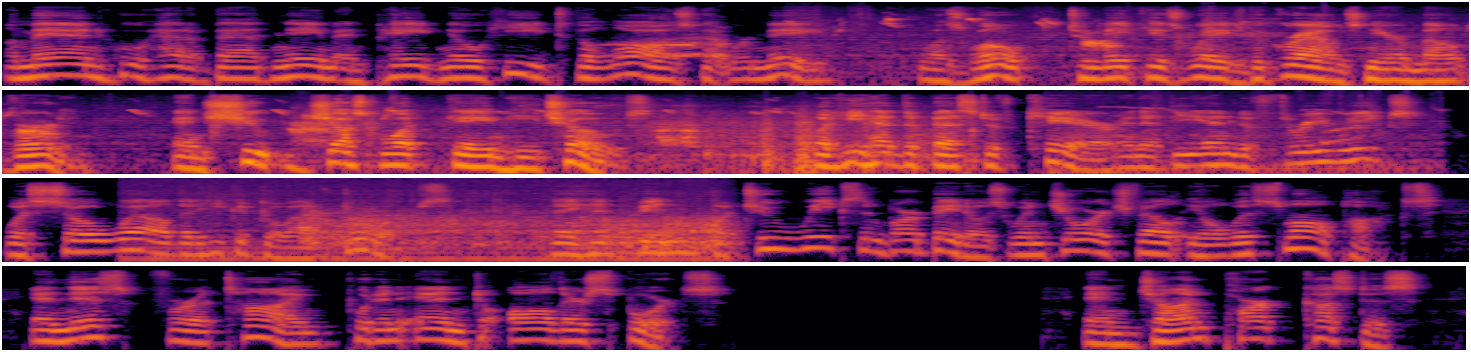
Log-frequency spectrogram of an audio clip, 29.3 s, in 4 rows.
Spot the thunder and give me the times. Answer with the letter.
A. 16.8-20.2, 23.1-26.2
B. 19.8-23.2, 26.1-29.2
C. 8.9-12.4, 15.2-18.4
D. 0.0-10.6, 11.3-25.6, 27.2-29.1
C.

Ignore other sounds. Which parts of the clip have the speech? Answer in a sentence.
You can hear the speech from 0.0 to 10.6 s, from 11.3 to 25.6 s and from 27.2 to 29.1 s.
